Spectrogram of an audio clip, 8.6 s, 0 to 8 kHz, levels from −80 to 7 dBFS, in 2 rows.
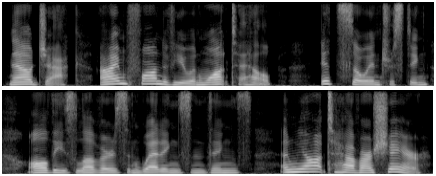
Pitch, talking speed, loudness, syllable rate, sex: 200 Hz, 180 wpm, -19 LUFS, 4.7 syllables/s, female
